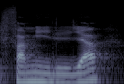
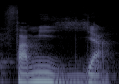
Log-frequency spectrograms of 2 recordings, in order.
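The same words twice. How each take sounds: First: The middle consonant is a lateral gli sound. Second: The middle consonant is a long y sound. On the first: The speaker calls it right. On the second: The speaker calls it wrong.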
